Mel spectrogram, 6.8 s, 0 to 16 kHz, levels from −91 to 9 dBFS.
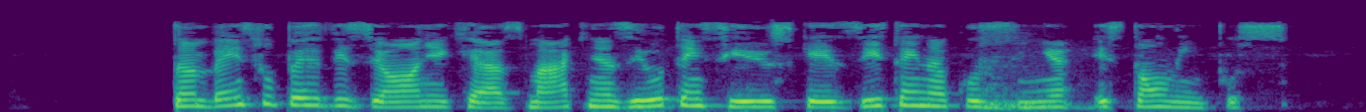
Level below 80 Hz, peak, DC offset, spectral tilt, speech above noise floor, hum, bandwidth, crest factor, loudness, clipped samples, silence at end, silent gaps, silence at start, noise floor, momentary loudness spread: -54 dBFS; -2 dBFS; under 0.1%; -5.5 dB/octave; over 75 dB; none; 7.8 kHz; 14 dB; -15 LUFS; under 0.1%; 0.4 s; none; 0.85 s; under -90 dBFS; 10 LU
